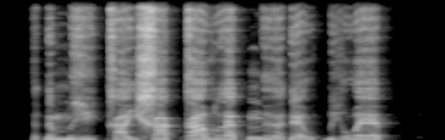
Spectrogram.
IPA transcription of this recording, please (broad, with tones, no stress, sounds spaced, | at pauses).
ɗ ə˧˥ m ɣ i˨˩ k a˧ j ɣ a˦˥ k̚ ɣ a˧˥ w l a˦˥ t̚ ŋ ɨ˨˩ ə̯ ɗ ɛ˨˩˨ w ɓ i˧˥ w ɛ˦˥ p̚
